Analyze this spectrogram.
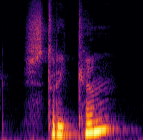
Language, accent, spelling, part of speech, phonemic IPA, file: German, Austria, stricken, verb, /ˈʃtrɪkən/, De-at-stricken.ogg
- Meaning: 1. to knit 2. to make, devise, concoct (e.g. a story, a ruse) 3. to tie, knot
